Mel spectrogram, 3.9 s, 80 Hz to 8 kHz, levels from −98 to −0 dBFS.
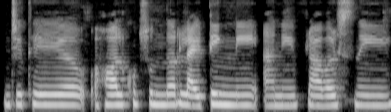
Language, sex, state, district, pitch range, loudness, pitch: Marathi, female, Maharashtra, Nagpur, 215-230 Hz, -22 LUFS, 220 Hz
